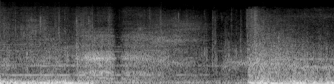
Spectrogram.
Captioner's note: storm winds roar as people flee, sparks crackle and horns blare; breathing; devastating music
